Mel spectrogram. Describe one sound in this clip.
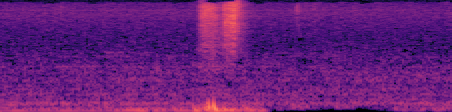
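A small plastic toy clicks as it is set down on a plastic surface.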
